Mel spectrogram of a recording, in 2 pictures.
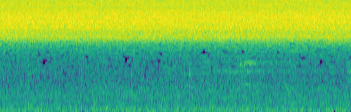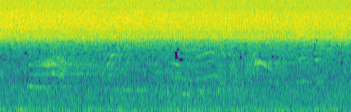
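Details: A constant high-pitched sizzle of cicadas singing in summer at a school playground, with scattered faint voices in the background.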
